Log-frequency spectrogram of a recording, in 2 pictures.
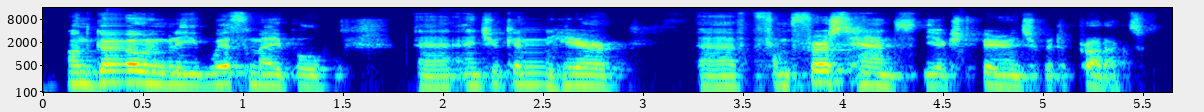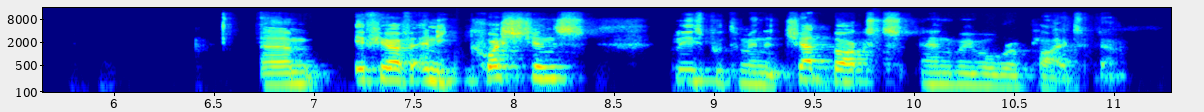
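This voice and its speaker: With a Dutch accent and a fairly high pitch, a man speaks at a moderate pace with ordinary pitch variation, big swings in loudness and long, frequent pauses. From Netherlands. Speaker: commercial manager. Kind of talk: webinar presentation. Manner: halting, many fillers.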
